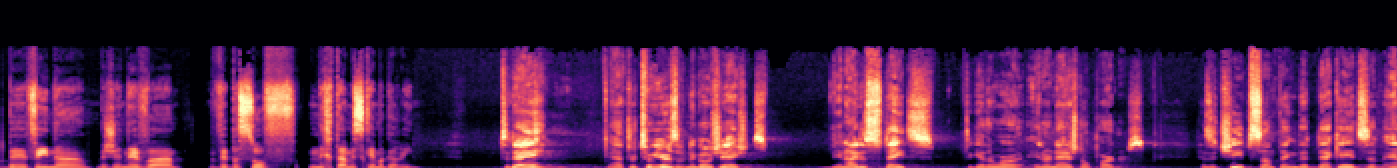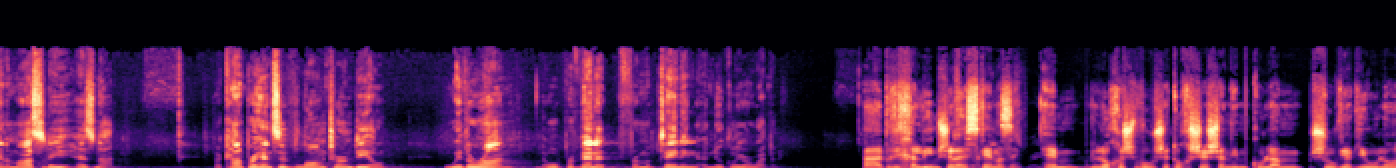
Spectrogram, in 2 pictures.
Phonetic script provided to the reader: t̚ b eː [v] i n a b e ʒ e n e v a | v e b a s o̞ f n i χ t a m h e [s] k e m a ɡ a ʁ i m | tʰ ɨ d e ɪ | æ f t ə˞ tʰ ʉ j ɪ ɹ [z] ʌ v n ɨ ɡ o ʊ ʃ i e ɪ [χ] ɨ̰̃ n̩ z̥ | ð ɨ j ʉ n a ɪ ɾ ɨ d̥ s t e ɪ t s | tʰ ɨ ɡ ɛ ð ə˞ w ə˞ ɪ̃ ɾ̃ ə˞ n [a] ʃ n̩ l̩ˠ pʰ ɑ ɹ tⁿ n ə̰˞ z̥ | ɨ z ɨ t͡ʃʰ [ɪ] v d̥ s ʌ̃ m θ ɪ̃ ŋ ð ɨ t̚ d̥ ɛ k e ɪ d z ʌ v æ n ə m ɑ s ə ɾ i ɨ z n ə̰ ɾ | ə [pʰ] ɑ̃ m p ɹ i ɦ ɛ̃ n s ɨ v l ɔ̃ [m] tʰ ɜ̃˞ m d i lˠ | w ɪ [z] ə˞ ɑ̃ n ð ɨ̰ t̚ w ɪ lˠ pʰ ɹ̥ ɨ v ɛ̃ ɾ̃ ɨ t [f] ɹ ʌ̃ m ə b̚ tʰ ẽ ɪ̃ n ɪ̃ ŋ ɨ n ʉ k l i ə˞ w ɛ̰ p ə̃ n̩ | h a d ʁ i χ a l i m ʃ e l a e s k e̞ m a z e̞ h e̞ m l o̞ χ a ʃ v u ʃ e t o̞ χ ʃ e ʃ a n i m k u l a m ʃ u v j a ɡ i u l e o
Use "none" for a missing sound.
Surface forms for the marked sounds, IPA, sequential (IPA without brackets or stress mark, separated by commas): v, s, z, ʃ, æ, i, kʰ, ŋ, ð, f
